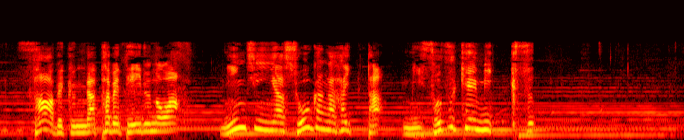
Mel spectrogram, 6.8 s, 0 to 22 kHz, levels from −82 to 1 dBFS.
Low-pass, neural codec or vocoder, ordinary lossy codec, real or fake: 7.2 kHz; none; none; real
